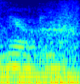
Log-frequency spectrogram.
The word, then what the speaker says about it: gnocchi: Please go make gnocchi at home. Should we get someone else? Sarah, would you like some gnocchi? I thought you never asked. Sarah, how do you pronounce gnocchi? Gnocchi. Gnocchi. Gnocchi, like Snooki.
